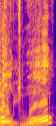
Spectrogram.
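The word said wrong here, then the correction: Colter: No, it's Coulter, C-O-L. – Coulter. – C-O-L-T-E-R. – Coulter. – Coulter. – Yeah. – Wall. W-A-L-L. – Wall. Spelled like Wall.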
